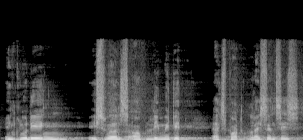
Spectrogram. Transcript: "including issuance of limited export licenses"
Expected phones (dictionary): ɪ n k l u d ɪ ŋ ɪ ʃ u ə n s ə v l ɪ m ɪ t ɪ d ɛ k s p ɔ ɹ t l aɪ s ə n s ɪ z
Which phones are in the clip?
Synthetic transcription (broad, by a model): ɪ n k l u d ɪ ŋ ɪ s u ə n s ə f l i m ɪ t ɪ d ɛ k s p ɔ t l aɪ s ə n s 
